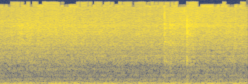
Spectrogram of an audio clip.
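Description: Potatoes sizzling in a pan with ordinary chili powder for koraishutir aloo dum, a steady close frying hiss with faint stirring scrapes, no talking.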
